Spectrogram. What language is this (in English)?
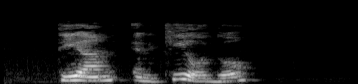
Esperanto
